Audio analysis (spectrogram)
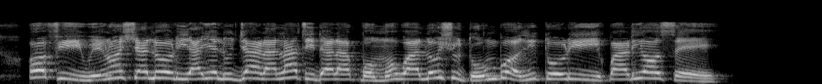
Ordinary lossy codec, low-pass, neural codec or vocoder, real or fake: MP3, 64 kbps; 7.2 kHz; none; real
